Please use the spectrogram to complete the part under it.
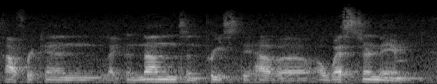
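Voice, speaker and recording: Man, interviewer, friendly plain questions, lowish voice, echoey room. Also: flat delivery, unhurried, a little hiss or hum. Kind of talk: parish interview. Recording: roomy echo with faint background ambience.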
